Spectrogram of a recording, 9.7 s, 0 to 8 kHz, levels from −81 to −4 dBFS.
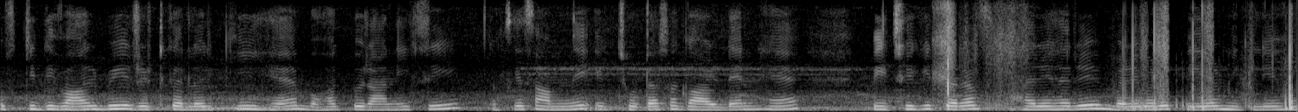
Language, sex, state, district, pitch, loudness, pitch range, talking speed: Hindi, female, Uttar Pradesh, Budaun, 225 Hz, -28 LUFS, 215-240 Hz, 165 wpm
